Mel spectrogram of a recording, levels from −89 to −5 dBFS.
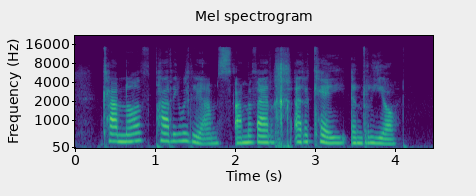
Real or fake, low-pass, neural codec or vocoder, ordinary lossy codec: fake; 14.4 kHz; codec, 44.1 kHz, 7.8 kbps, Pupu-Codec; MP3, 96 kbps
